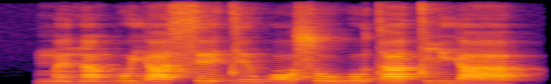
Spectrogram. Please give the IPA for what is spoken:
m ɛ̃˨ n ã˨˦ b o˦˨ j a˨˦ s e˦˨ d e˨ w ɔ˧ s o˧ w o˧ d a˦ t i˦ j a˧

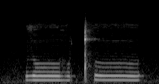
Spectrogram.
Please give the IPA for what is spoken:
ð oː ɦ o ǃʰ ʊː

